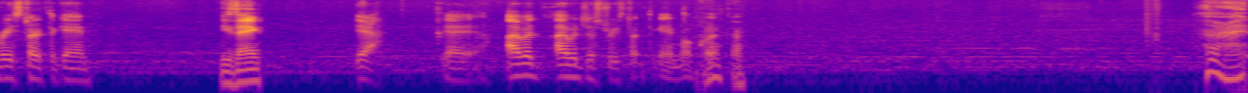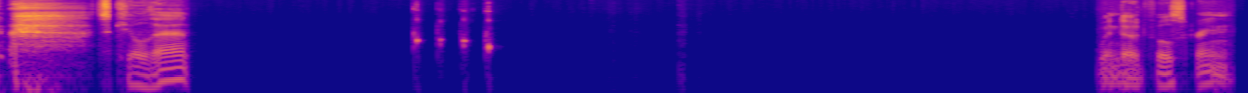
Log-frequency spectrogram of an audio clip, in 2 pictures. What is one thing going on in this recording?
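A man speaks calmly and closely into a microphone, with short pauses.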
